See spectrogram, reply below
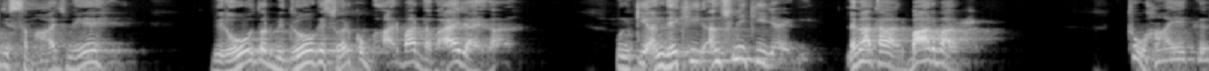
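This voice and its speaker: In a reverberant room, a male actor plays an impassioned army defence lawyer with a high, mellow voice. He delivers a theatrical courtroom monologue with bitter irony, repeating phrases for emphasis and pausing dramatically. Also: sing-song, vocal fry, heavily acted. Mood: indignant. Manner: oratorical, emphatic repetition, dramatic pauses. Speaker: actor performing an audition monologue.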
